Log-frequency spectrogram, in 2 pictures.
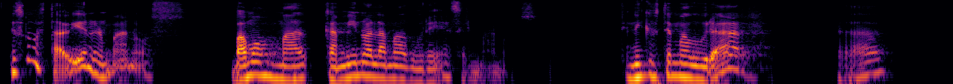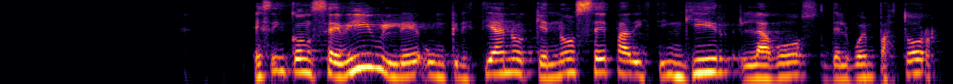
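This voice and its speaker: A man with a Chilean accent preaches to his congregation as their pastor, his voice sitting a little high. He keeps asking his listeners questions and checking in with "¿verdad?", pushing key phrases up loud and then dropping to quiet asides. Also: unhurried, creaky. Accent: Chilean Spanish. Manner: preaching with rhetorical questions, frequent "¿verdad?", rising emphasis and soft asides. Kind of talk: sermon. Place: church.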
